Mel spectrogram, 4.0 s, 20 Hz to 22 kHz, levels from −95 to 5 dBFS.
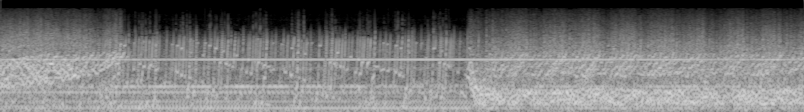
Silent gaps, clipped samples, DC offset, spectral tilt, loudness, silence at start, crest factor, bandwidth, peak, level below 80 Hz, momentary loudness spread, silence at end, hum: none; under 0.1%; 0.1%; -4.5 dB/octave; -14 LUFS; 0 s; 12 dB; 13 kHz; -2 dBFS; -34 dBFS; 4 LU; 0 s; none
